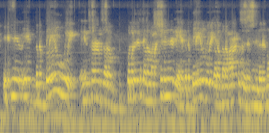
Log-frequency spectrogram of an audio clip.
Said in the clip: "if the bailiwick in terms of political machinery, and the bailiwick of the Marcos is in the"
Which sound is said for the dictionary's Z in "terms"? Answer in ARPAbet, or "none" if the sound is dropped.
Z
